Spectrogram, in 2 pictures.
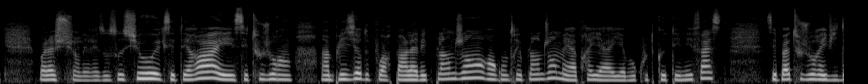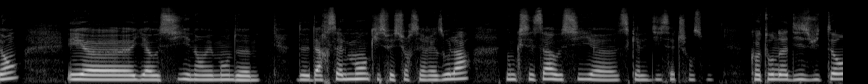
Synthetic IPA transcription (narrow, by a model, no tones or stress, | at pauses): vwalaʒəi̥syʁleʁezosɔsjoɛkset̪eʁaesɛt̪ʰuʒuʁɛ̃ɛ̃pleziʁd̪əpuvwaʁpaʁleavɛk̚plɛ̃d̪əʒɑ̃ʁɑ̃kɔ̃t̪χeplɛ̃d̪əʒɑ̃mɛapχɛiljailjabokud̪əkot̪enefast̪ | sɛpat̪uʒuʁevid̪ɑ̃ | eøiljaosienɔʁmemɑ̃d̪ə | d̪əd̪aʁsɛlmɑ̃kʲi̥sə̥fɛsyʁseʁezola | d̪̥ɔ̃ksɛsaosiøsə̥kɛld̪isɛt̪ʃɑ̃sɔ̃ | kɑ̃t̪ɔ̃nad̪izɥit̪ɑ̃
